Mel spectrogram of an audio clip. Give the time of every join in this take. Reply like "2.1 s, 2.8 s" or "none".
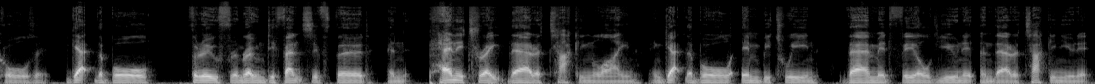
2.4 s, 9.7 s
